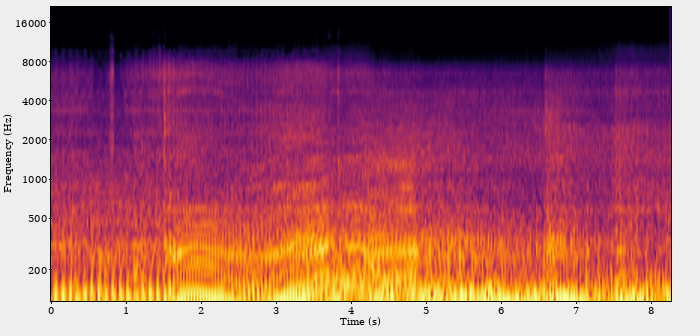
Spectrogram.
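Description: Honda CB500F parallel-twin engine idling, with a single click shortly before it pulls away about a second and a half in. Its note then rises and falls with the throttle and settles into steady low-speed running.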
